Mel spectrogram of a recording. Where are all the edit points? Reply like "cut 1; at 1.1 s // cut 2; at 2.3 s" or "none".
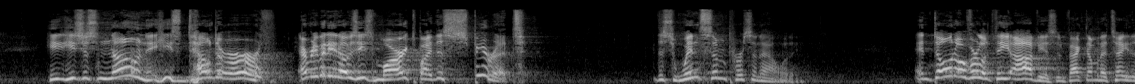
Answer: none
